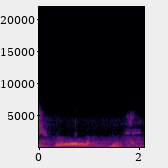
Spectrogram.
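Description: A short, high, voice-like cry that rises and falls in pitch, followed by a couple of brief fainter sounds.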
